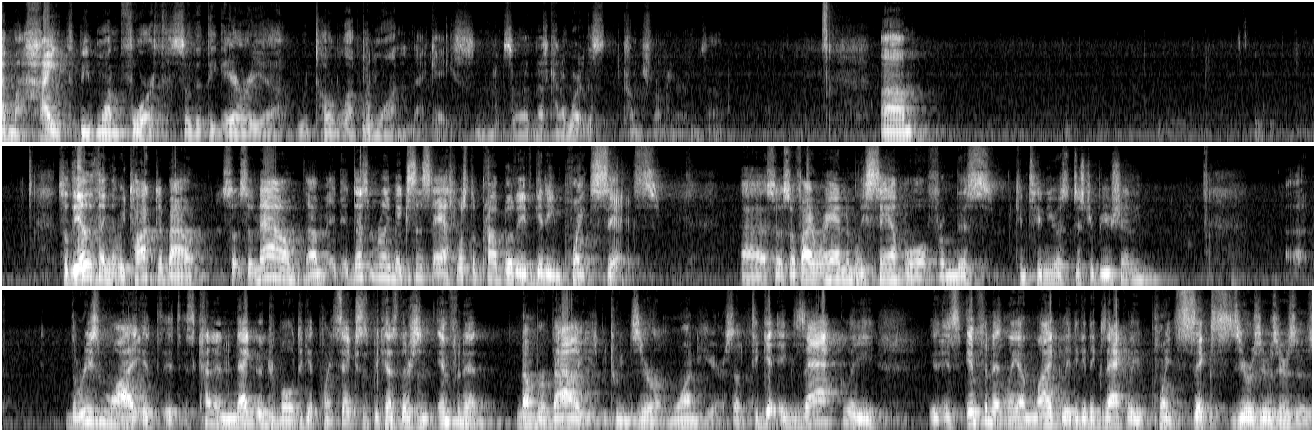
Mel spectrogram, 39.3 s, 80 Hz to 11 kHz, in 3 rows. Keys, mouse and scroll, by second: 6.7-9.0 scroll down 10.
